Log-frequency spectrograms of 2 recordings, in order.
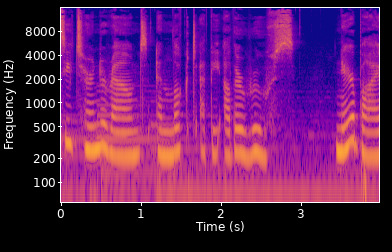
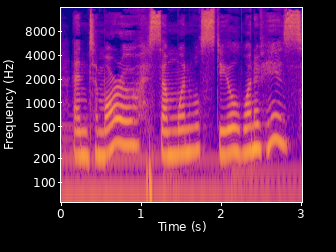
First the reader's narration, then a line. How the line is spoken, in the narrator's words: said Johnny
